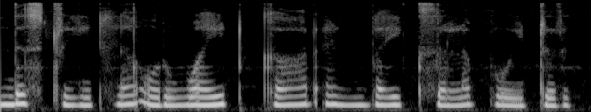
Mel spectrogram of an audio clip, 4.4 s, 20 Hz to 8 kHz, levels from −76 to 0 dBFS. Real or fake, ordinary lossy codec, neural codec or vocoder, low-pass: real; none; none; 7.2 kHz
